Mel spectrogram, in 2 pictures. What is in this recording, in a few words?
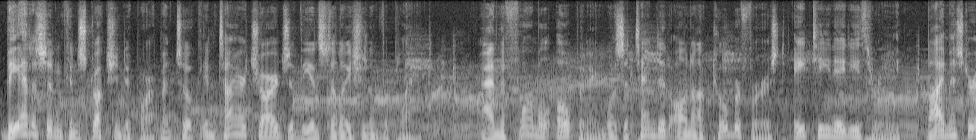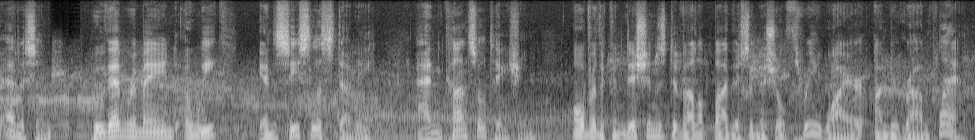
soundstream controllable enhancement noisy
